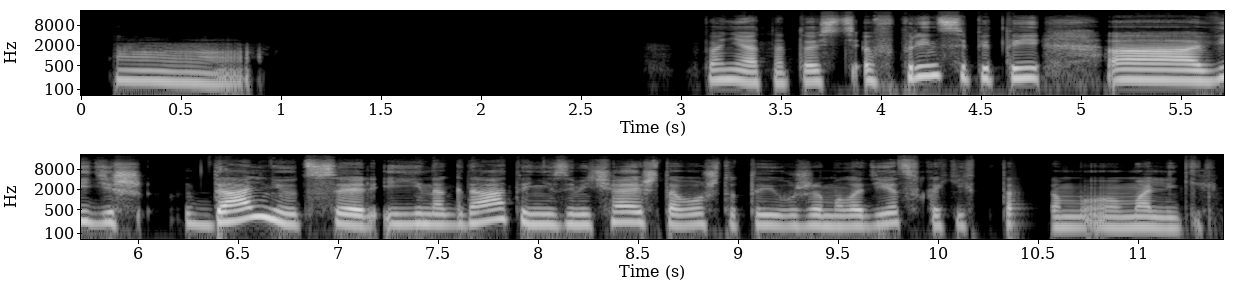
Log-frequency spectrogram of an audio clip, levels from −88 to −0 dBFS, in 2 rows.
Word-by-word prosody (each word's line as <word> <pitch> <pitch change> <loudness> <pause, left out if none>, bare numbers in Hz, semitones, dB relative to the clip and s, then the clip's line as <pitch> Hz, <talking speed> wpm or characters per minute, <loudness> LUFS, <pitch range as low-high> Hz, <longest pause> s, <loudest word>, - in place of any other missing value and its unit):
А-а. 170 -5 -7 2.2
Понятно, 170 -5 -2
то 170 - -4
есть 170 - +2
в 175 - -6
принципе 230 -2 +2
ты, 210 +2 -1 0.3
а-а, 190 -1 +5
видишь 210 +2 +1 0.2
дальнюю 220 - +4
цель, 175 -3 +4
и 185 +1 -4
иногда 190 +6 +1
ты 225 - -4
не 185 0 -1
замечаешь 200 +4 0
того, 180 0 -2
что 175 -2 -6
ты 175 0 -4
уже 170 +1 -3
молодец 165 +4 -2
в - - -8
каких-то 170 +1 -10
та 180 0 -8
ам 155 0 -5 0.3
маленьких 150 -2 -4
185 Hz, 135 wpm, -23 LUFS, 170-200 Hz, 2.2 s, а-а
